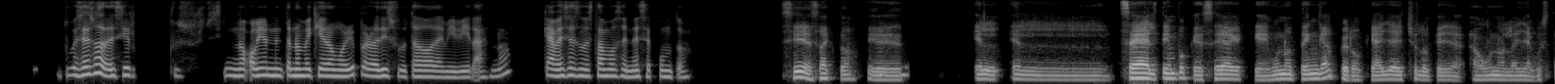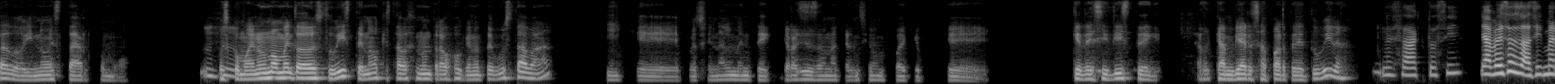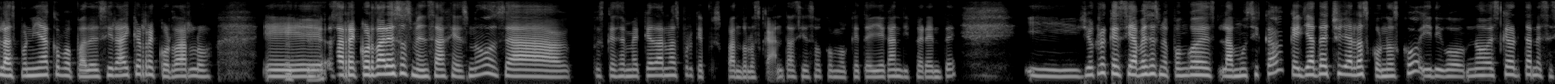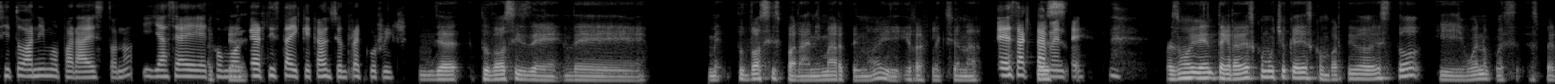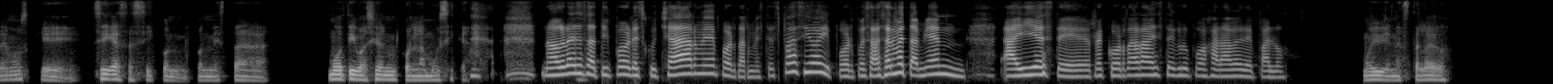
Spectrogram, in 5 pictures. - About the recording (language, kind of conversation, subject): Spanish, podcast, ¿Qué músico descubriste por casualidad que te cambió la vida?
- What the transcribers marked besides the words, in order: tapping; other background noise; chuckle; chuckle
